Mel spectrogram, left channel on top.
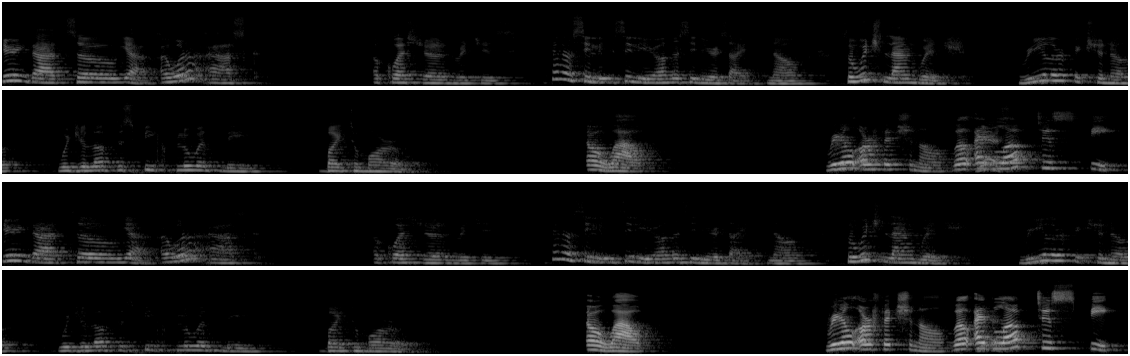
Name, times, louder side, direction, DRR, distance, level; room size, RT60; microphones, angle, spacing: voice 1, 0.0-2.4 3.7-5.1 5.5-9.6 10.2-11.4 11.8-13.8 14.4-15.4 21.0-21.2, left 1 dB, 75° left, 8 dB, 0.8 m, -42 dB
voice 2, 17.1-17.7 19.5-22.3, right 6 dB, 50° right, 13 dB, 0.4 m, -32 dB
8.7 x 3.8 x 3.5 m, 0.76 s
head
